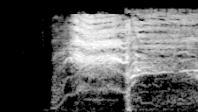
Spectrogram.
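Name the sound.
cat yowling sound effect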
